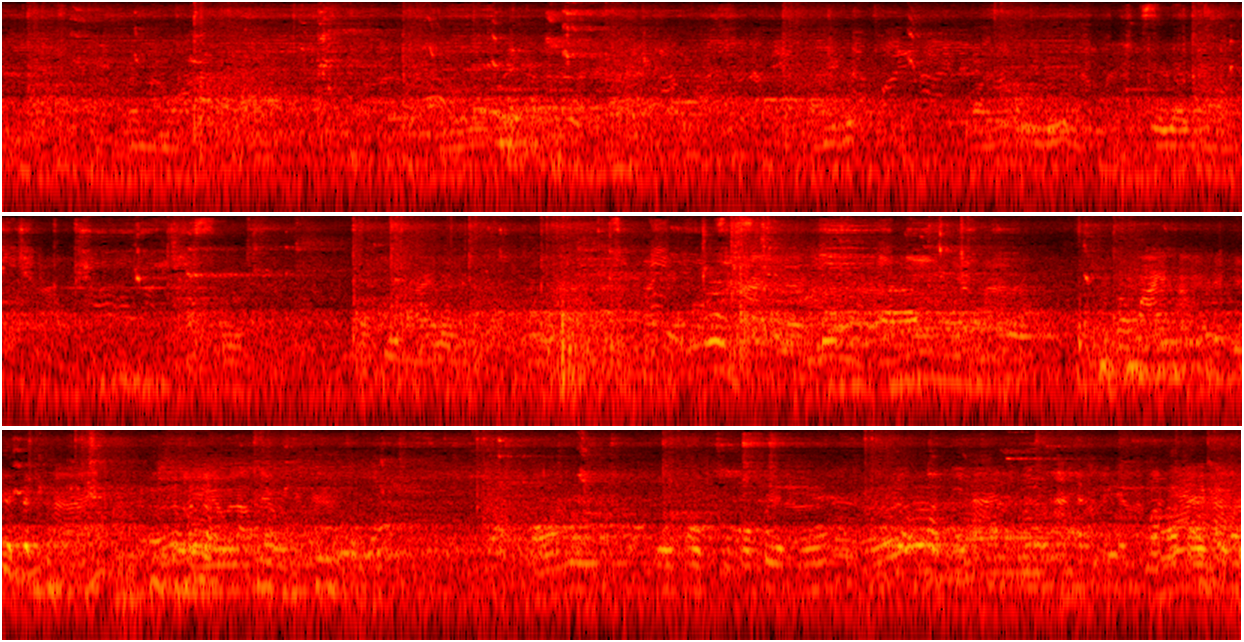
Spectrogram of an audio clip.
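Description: A murmur of many players' voices fills the hall.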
